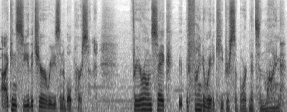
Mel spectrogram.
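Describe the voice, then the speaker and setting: A man's voice: fairly low pitch, lively intonation, fairly quick, a bit bright, soft background music. An actor playing an exasperated but reasonable male shop owner in a video game, scolding in a weary, lecturing way. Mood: weary, forgiving. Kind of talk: scripted video game voice acting.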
